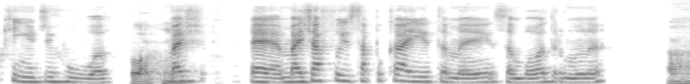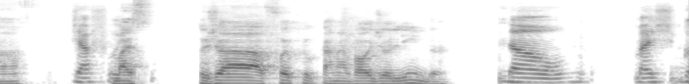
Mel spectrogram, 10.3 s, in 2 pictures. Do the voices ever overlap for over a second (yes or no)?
no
